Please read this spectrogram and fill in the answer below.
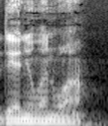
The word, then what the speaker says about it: Daniel Lanois: When Shu and I are in harmony like that, that's when you get a Daniel Lanois.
